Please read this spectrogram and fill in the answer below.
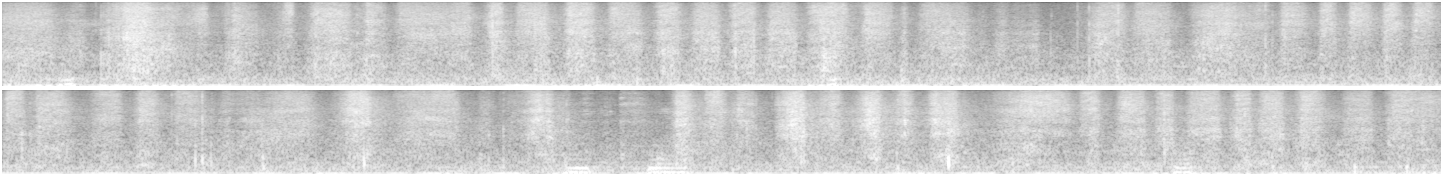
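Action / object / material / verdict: scrape / olive wood spoon rubbed with a cloth / wood / none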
